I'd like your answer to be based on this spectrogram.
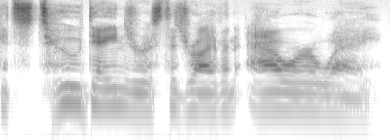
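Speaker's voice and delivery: soft, subdued protest; deflated plea. Retold or imitated. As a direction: say it quietly, let down by the refusal. Retold deflated plea after refusal.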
